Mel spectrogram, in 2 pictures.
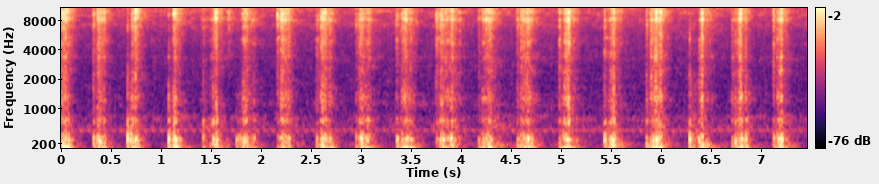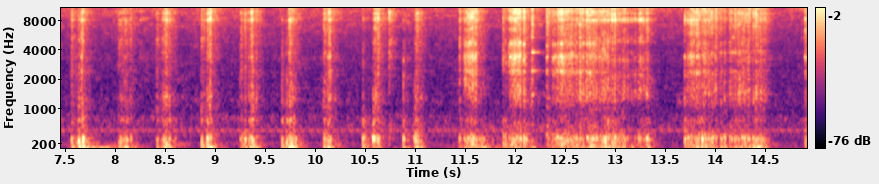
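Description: A metal fork repeatedly scrapes a solid block of colored ice in a white ceramic bowl, piling ice shavings on the surface. Quick, steady, low crunchy scrapes repeat about two to three times per second with a faint steady hum underneath. Near the end the strokes blur into a longer, brighter grinding scrape.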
